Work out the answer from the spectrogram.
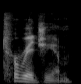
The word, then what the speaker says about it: pterygium: this is called a pterygium starts with a p p t r uh pterygium like pterodactyl um but this is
